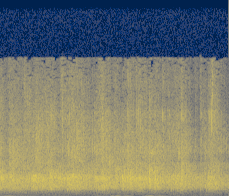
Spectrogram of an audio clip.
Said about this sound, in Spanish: Denle fuerte aplauso a nuestro Dios.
